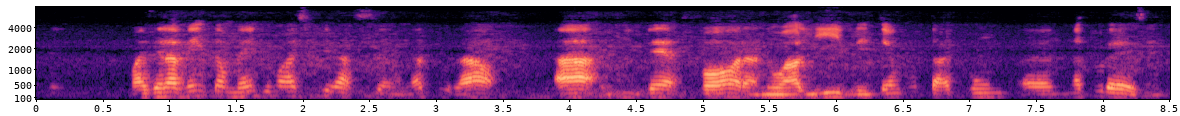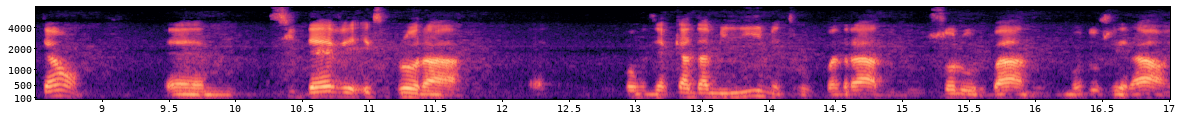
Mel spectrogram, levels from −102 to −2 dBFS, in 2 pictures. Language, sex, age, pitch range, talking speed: Portuguese, male, 40-59, 120-165 Hz, 130 wpm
